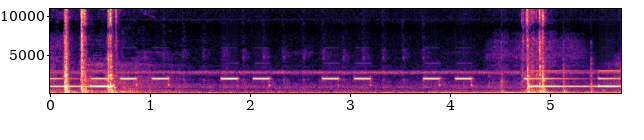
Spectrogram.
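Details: 2006 Mitsubishi Eclipse GS (4G69) just after fuel pump replacement, key-on prime before cranking: chimes with a brief low electric hum from the tank that stops after a couple of seconds; the new pump primes normally.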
